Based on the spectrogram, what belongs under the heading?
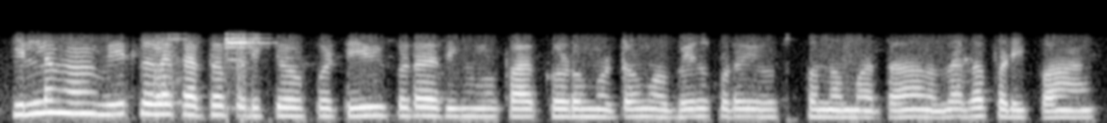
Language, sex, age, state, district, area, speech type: Tamil, female, 30-45, Tamil Nadu, Thanjavur, urban, conversation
